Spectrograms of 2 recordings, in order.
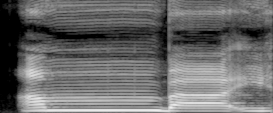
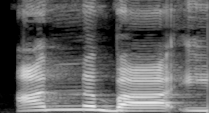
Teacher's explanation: نون ساکن یا تنوین کے بعد اگر با آ جائے تو ہم نے نون کی آواز کو میم کی آواز میں بدل کر پڑھنا ہے. یہاں ہے نا نون، اس کے اوپر یہ چھوٹا سا میم بھی ہے. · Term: اقلاب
